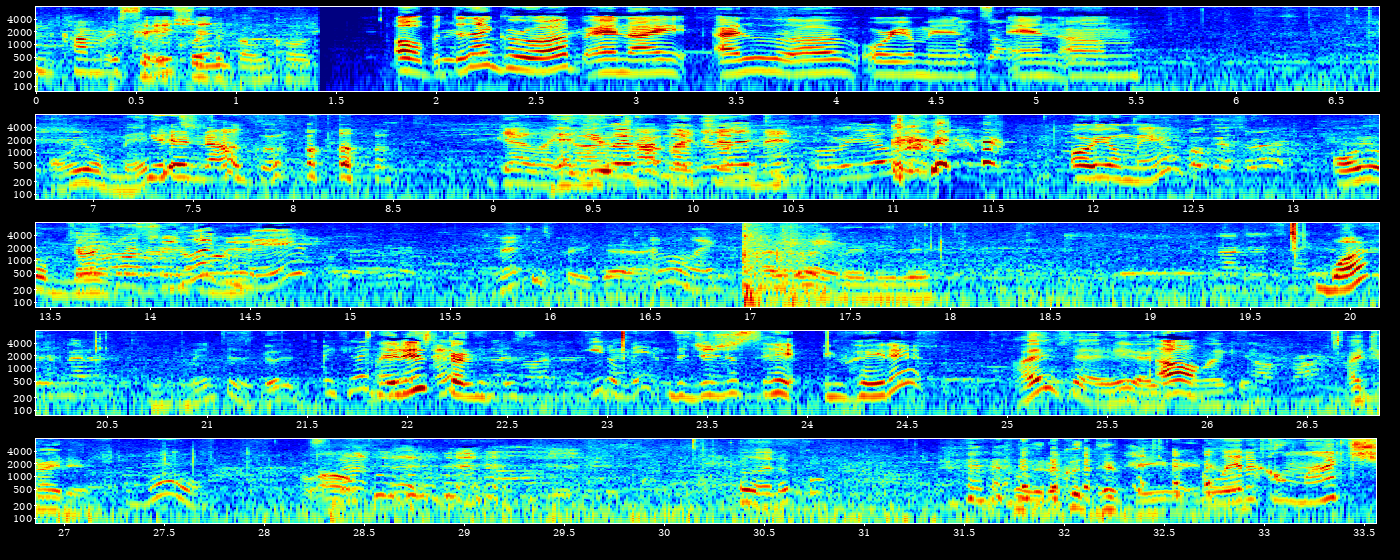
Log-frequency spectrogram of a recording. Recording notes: we take a trip Downtown and to Chinatown and we record our whole day from start to finish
